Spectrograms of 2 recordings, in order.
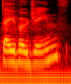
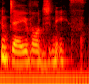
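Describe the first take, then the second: First: The name ends like an Irish surname, O'Genes. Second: The name ends like the word Diogenes. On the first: The reader does not know the pun. "you would pronounce that Dave O'Genes" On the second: The name is a pun on Diogenes. "that was from a Diogenes joke"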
